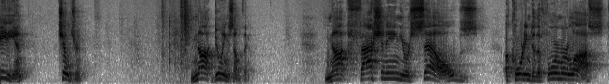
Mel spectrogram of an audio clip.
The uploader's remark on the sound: Sermon delivered at Pilgrim Baptist Church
